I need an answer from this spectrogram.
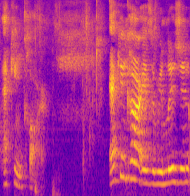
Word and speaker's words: Eckankar: so when I ran into this religion called eeken car and this is how it's spelled EC k a n k a r eeken car echin car is a religion on love and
